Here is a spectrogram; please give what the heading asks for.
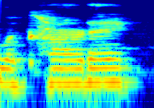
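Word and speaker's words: Lecarde: heard its name was that's how you pronounce his last name le carde you don't mean the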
